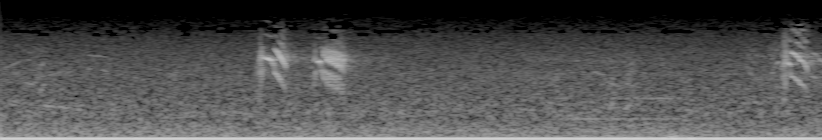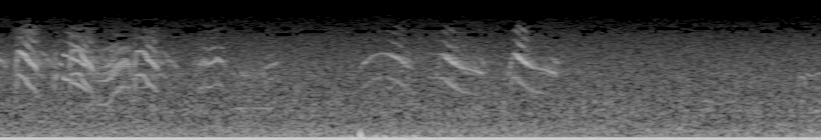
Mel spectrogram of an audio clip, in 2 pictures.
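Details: Rose-ringed parakeets at natural nest holes in old railway bridges in summer breeding season; short clusters of shrill, arched squawks, a quick run in the middle, with a faint low thump.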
